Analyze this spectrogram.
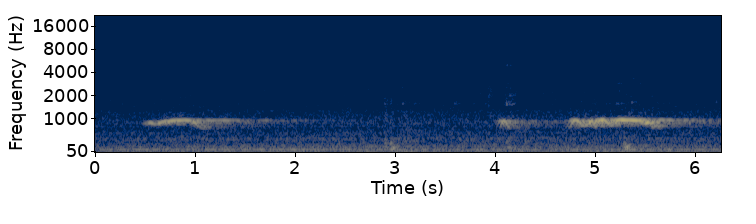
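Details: On 22.07.20 a tawny owl gives two hooting phrases about four seconds apart. The second opens with a short note before a longer wavering hoot. Faint clicks and low rumble are also heard.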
